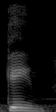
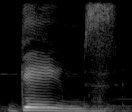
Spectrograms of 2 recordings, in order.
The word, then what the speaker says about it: game: Và ở đây mọi người để ý thêm một cái phần nhỏ về phát âm nữa, đó là không đọc là game trong âm E, mà mình sẽ đọc là âm E-I. Nó sẽ đọc là A, game, game. Ha, nó có âm M, âm M ở cuối chữ.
